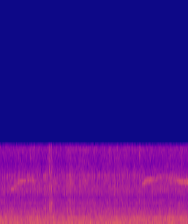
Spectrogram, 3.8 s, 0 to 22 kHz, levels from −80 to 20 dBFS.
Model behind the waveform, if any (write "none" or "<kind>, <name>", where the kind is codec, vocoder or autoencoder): none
